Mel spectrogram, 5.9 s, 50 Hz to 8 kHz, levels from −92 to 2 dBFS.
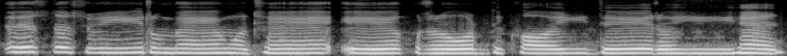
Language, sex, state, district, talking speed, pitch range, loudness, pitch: Hindi, female, Madhya Pradesh, Katni, 100 wpm, 210-230 Hz, -13 LUFS, 215 Hz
